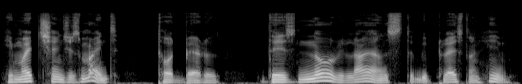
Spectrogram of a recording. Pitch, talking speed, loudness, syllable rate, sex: 110 Hz, 170 wpm, -19 LUFS, 4.9 syllables/s, male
